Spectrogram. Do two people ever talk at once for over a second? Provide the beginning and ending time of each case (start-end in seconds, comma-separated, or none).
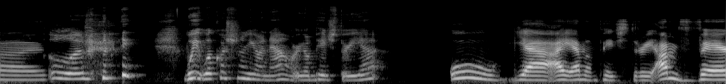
none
